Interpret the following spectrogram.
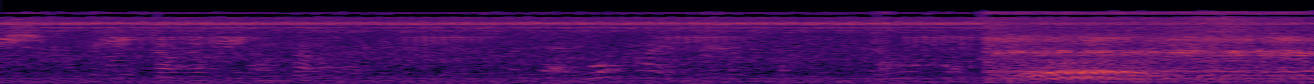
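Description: Quiet background for most of it, then about five seconds in, a loud, low hoot of a spotted wood owl played from an exhibit display's speaker.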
